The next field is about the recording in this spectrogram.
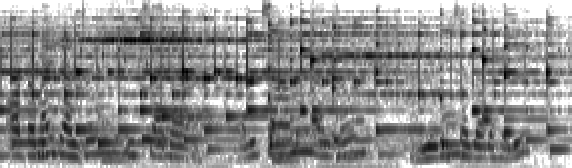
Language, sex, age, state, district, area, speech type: Nepali, female, 45-60, West Bengal, Jalpaiguri, urban, spontaneous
